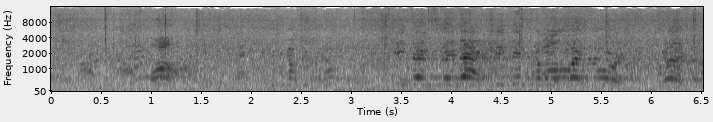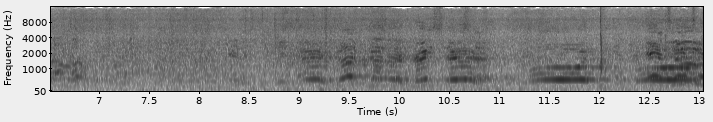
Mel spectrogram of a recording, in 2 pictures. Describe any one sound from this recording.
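Spectators shout and cheer outdoors from nearby.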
